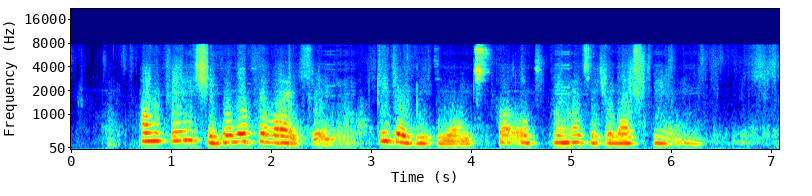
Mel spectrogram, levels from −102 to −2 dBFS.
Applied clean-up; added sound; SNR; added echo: neural separator model SepFormer DNS4.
